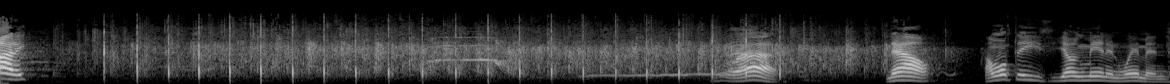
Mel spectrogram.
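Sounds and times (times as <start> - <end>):
speech: 0.1 - 0.4, 8.9 - 11.7
audience applause: 0.6 - 9.6.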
